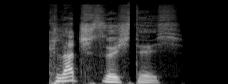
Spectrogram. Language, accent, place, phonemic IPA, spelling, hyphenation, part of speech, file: German, Germany, Berlin, /ˈklat͡ʃˌzʏçtɪç/, klatschsüchtig, klatsch‧süch‧tig, adjective, De-klatschsüchtig.ogg
- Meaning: gossipy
